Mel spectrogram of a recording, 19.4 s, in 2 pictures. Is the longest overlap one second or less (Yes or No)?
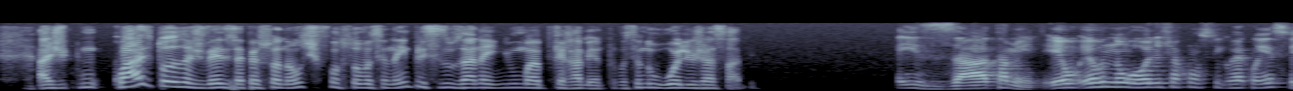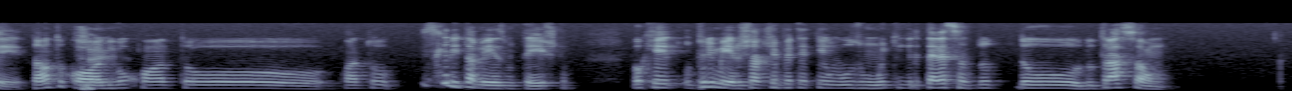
Yes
